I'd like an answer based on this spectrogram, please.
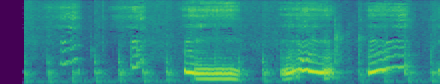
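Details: Domestic cat indoors in a small room, called a little chatterbox, giving three clear harmonic meows in the second half, each under a second and rising then falling, after softer short murmured sounds.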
